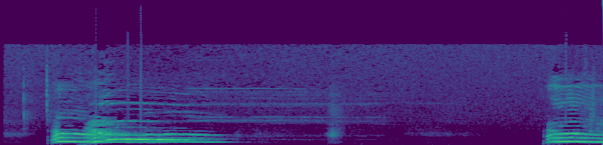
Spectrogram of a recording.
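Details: Female whippet, a pet dog, howling: a steady tonal howl near one pitch lasting under two seconds that cuts off abruptly, a brief faint sound, then silence before a new howl begins at the end.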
